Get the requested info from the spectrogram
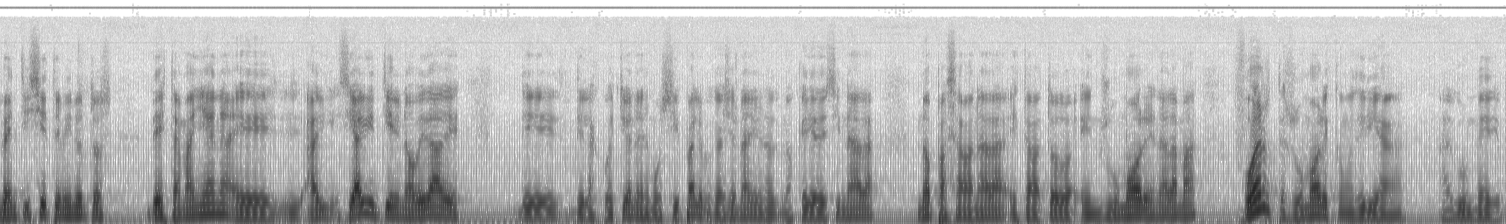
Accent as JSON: {"language": "Spanish", "country": "Argentina", "said": "si ganan y si pierden nos vamos a putear, como buen argentino."}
